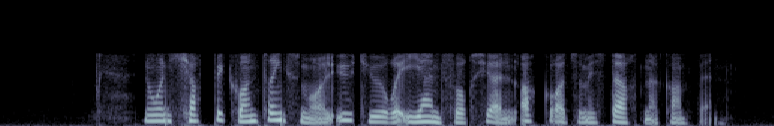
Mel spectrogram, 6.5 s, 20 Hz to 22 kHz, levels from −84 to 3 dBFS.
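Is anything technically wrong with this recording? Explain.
Yes. The Bluetooth CVSD headset codec runs throughout. Its one-bit, 64 kbps delta coding cuts everything above 4 kHz, roughens s sounds and leaves granular hiss under the speech. Unconcealed Bluetooth headset packet loss hits at 1.38, 2.35, 3.89 and 5.93 s. Between 15 and 22.5 ms of audio drops to silence or an idle pattern, which points to two or three lost packets. The edges are abrupt, and the speech returns briefly quieter.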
